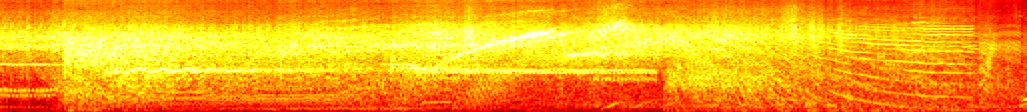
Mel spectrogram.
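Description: An energy blast crackles and hums loudly.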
